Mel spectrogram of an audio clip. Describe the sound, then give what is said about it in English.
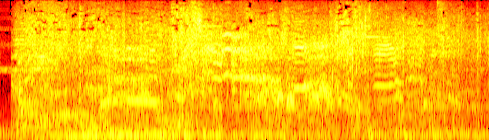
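A loud, chaotic burst of overlapping high-pitched screams and shrieks layered over a dense, rumbling din, sustained for about five seconds without letup. “But most of all, screams.”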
